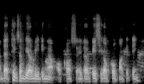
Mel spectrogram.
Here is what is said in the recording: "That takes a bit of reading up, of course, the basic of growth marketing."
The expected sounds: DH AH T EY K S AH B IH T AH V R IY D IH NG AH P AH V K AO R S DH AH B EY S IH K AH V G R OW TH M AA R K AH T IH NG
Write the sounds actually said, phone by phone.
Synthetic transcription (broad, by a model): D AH T EY K S AH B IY AH R IY D IH NG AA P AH F K AO S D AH B EY S IH K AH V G OW M AA K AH T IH NG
